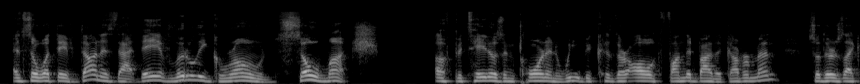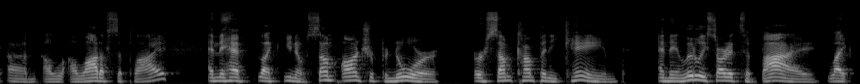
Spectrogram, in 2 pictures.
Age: 20-39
